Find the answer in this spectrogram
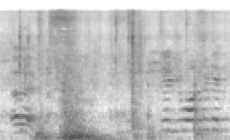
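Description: A heavy, deep thump and rumble lasting about half a second, starting about half a second in, followed by a few light clicks.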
